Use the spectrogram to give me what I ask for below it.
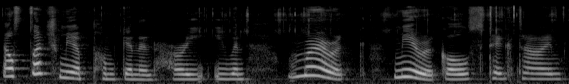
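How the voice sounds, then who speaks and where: A woman voicing a kindly, brisk older fairy godmother from a storybook, motherly and instructing. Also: sits high, expressive, exaggerated voice. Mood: brisk, encouraging.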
